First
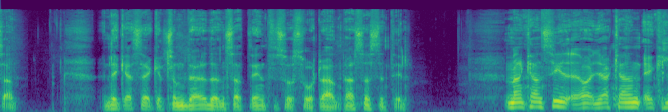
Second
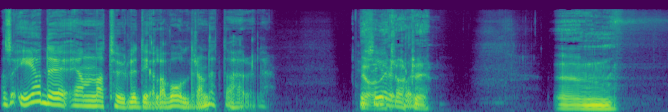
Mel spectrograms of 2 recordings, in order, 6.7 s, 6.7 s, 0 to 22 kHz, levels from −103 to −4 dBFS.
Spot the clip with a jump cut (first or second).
first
